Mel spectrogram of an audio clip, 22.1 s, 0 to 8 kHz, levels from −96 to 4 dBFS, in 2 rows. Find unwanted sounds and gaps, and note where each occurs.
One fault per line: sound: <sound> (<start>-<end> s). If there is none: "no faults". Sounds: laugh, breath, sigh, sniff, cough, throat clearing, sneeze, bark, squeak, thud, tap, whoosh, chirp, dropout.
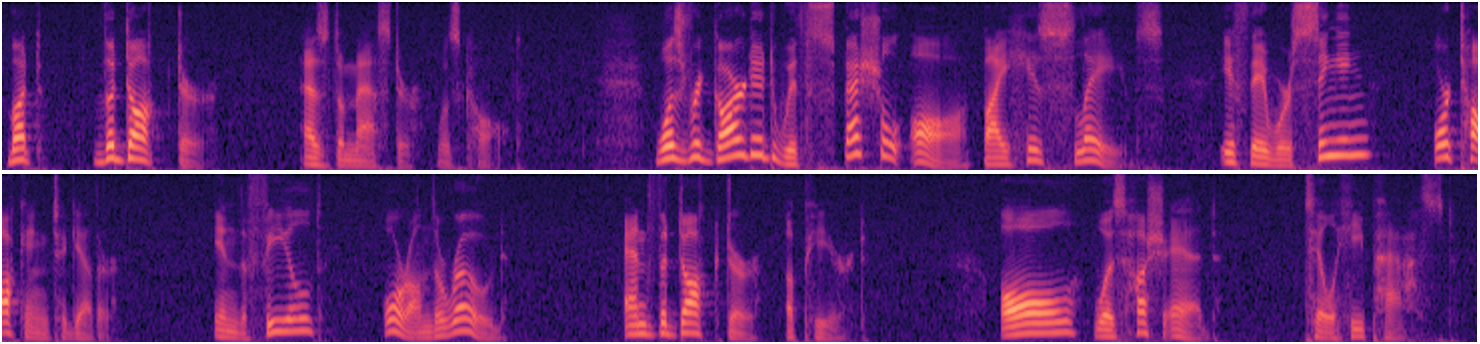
no faults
